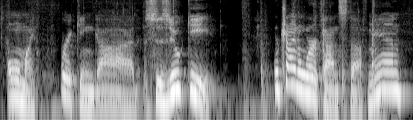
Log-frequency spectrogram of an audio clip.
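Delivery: slow, loud, rising frustration; exasperated complaint. Real, not acted. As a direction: drag out the words, then complain high and loud. Cylinder head will not come off.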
